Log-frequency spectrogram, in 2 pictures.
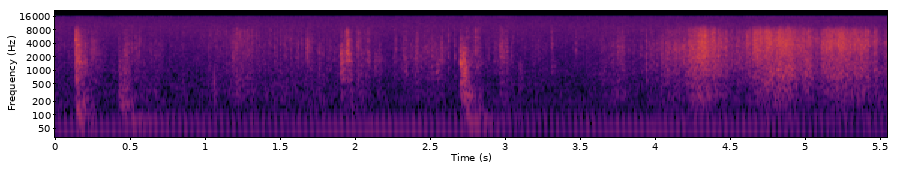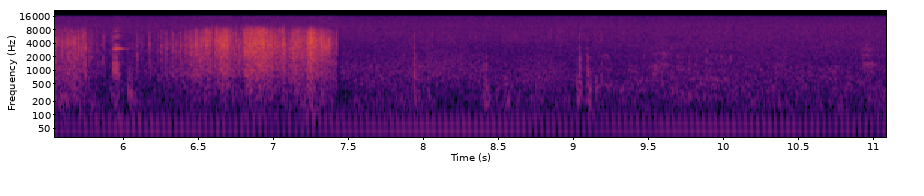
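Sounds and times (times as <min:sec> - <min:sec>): refuse sacks rustling and crackling: 0:00.0 - 0:07.5.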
